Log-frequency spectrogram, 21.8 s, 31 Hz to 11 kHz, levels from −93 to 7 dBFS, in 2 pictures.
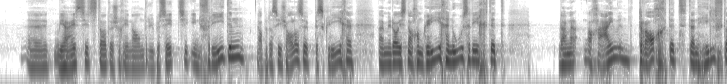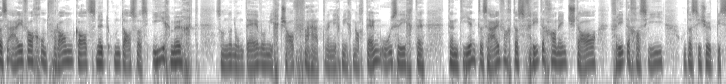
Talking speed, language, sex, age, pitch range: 205 wpm, German, male, 50-69, 120-150 Hz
